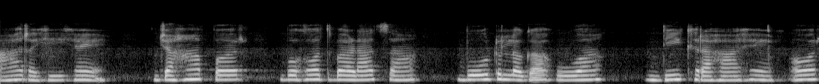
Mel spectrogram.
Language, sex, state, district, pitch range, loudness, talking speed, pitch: Hindi, male, Maharashtra, Gondia, 205-220 Hz, -16 LUFS, 115 wpm, 215 Hz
